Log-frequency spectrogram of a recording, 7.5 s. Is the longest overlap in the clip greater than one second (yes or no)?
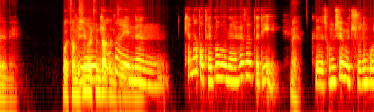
yes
